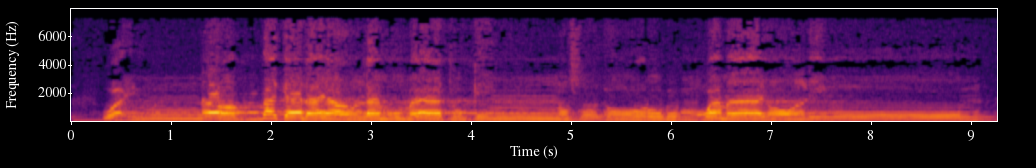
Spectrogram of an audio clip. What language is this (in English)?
Arabic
